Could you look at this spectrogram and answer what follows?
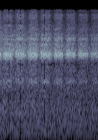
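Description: Cicadas in a Ceven-side Ardèche village, Chambonas, keep up a steady, loud high-pitched buzzing drone that pulses gently in rhythm, with no other sounds around it.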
